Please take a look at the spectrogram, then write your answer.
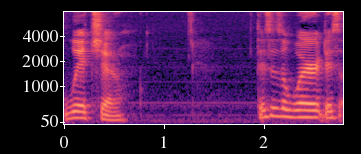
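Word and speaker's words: wicce: It's the phonetic spelling of witchse, W-I-C-C-E, pronounced witcha.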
